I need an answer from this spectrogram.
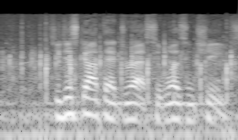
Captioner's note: applause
